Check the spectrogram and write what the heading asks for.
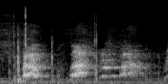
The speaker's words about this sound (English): Sorry about that. Those dogs, I don't know, man. Sorry.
